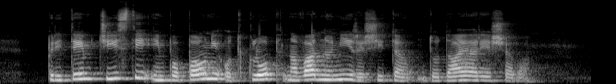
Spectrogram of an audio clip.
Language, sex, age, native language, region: Slovenian, female, 30-49, Slovenian, Drava region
